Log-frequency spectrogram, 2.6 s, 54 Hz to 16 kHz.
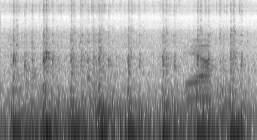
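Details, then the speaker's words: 1975 Ford F-750 pipeline truck first start, fresh gas: low, lumpy, loping idle with uneven thumps, running rough but running; builds about 30 psi air. "oh well there you go it does in fact run kind of crappy but um it runs"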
